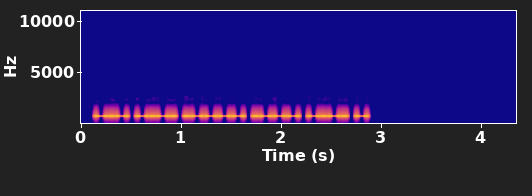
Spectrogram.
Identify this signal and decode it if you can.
Morse code, heard as a keyed tone, about 34 wpm, 700 Hz. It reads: KC1JCT
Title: USA Call Signs 35wpm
